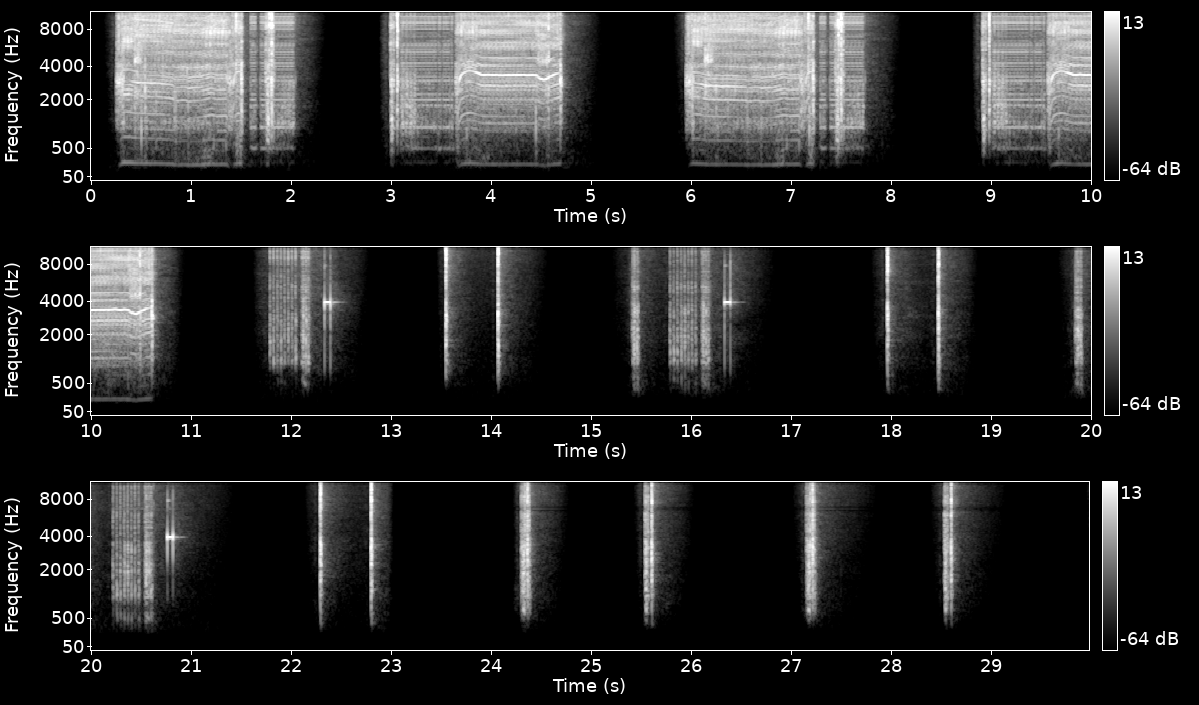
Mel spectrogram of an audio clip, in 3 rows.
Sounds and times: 0.2s zoom 2.1s
0.2s old Canon point 'n shoot camera turning on and off 2.2s
0.3s Shutter 2.1s
3.0s Shutter 4.8s
3.0s old Canon point 'n shoot camera turning on and off 4.9s
3.0s zoom 4.8s
6.0s Shutter 7.8s
6.0s zoom 7.8s
6.0s old Canon point 'n shoot camera turning on and off 7.8s
8.9s Shutter 10.8s
8.9s zoom 10.8s
8.9s old Canon point 'n shoot camera turning on and off 10.8s
11.8s old Canon point 'n shoot camera turning on and off 12.4s

